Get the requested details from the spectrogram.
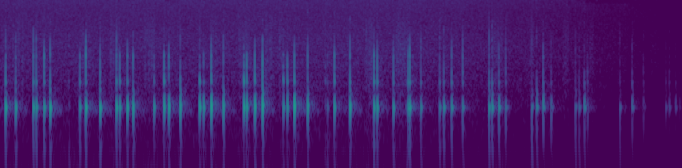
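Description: Fingernails tap and scratch quickly on the cover of a navy-blue, cloth-covered hardcover book held at the shoulder. The result is a fast, irregular run of short, dry, hollow clicks with a mid-pitched tone, grouped in little bursts. They thin out into sparse, quieter taps toward the end.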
